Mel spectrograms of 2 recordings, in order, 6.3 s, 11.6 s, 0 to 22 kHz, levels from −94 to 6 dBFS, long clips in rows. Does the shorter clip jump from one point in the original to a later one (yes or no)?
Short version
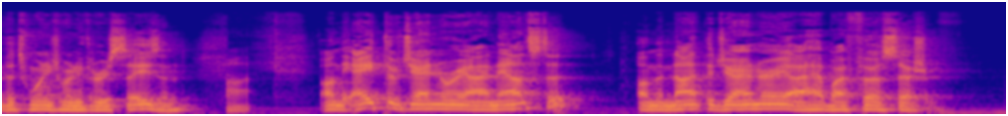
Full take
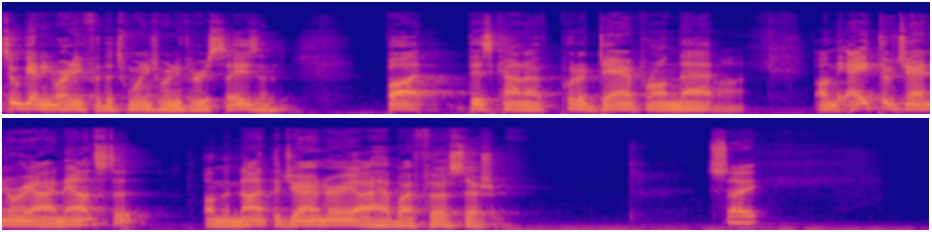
yes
